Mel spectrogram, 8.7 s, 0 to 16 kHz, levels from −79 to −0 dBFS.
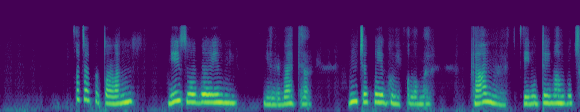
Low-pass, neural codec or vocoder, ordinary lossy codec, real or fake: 7.2 kHz; codec, 16 kHz, 0.5 kbps, FreqCodec, smaller model; none; fake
